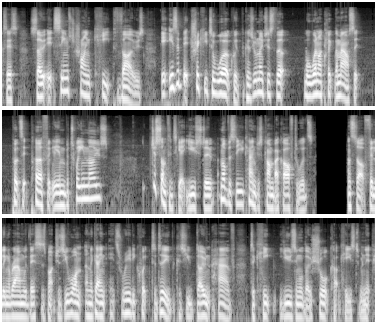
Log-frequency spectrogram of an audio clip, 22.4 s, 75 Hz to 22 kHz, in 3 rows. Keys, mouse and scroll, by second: 0.0 click, 2.2 shift+middle click, 3.2 shift+middle click, 7.0 click, 10.9 shift+middle click, 12.4 click, 14.2 click, 16.2 click, 18.0 click.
